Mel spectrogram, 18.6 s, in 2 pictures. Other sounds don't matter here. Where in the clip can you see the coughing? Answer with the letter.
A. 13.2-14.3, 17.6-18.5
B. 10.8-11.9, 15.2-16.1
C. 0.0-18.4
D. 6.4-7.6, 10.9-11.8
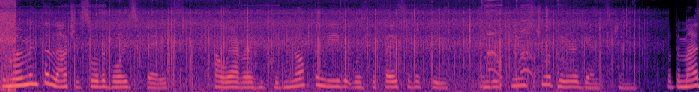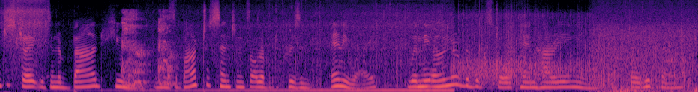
D.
